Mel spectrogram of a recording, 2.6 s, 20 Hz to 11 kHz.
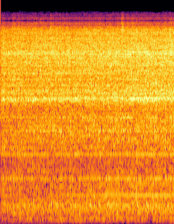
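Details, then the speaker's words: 2000 SCMI Sandya 3 37-inch wide belt sander, one owner with extremely low use, table raising and lowering with digital readout. A soft, even motor hum with no grinding, clunks or squeal: the lift is dead quiet and healthy. "You do have your digital readout. As you can hear, it's dead quiet as it raises and lowers."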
